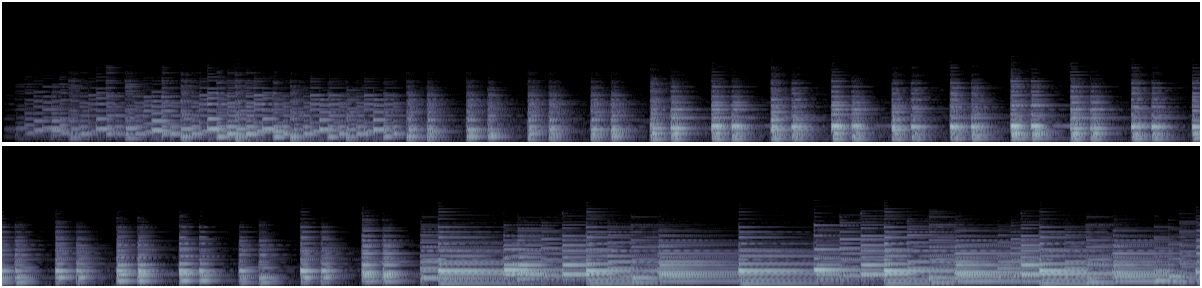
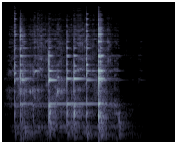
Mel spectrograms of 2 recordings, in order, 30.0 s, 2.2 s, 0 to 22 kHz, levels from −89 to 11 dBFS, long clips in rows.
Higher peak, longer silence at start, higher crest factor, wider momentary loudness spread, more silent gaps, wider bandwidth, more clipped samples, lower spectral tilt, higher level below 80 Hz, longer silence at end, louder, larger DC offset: second, -10 dBFS vs -2 dBFS; about the same, 0.2 s vs 0.15 s; second, 18 dB vs 26 dB; first, 12 LU vs 9 LU; neither; second, 4 kHz vs 19.5 kHz; neither; first, -11.5 dB/octave vs 3.5 dB/octave; first, -46 dBFS vs -82 dBFS; second, 0 s vs 0.8 s; second, -31 LUFS vs -22 LUFS; neither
